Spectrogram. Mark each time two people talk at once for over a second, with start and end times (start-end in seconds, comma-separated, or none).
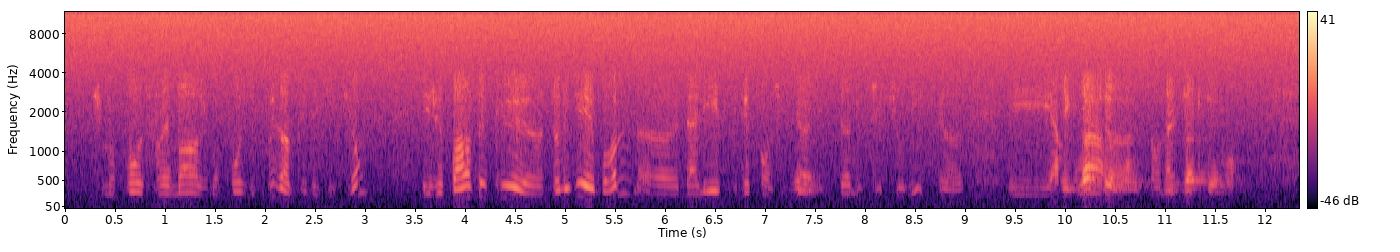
10.0-11.3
